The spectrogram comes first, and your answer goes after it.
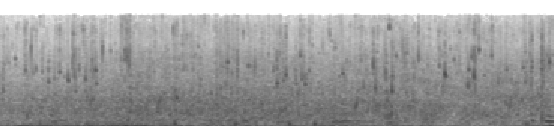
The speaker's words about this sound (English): it was these icicles melting into the ocean water. And so again, fresh water melting into seawater. And the sound was so musical, like analog synthesizers, just so beautiful.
